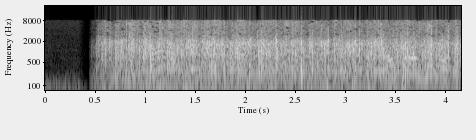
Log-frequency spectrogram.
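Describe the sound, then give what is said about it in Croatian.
Party supporters in central Belgrade burst into applause after a short quiet opening, a dense, crackling mass of clapping that stays loud and even, with voices mixed into the crowd noise. “Aplauz pristalica koje su centrom Beograda pronele kutije sa potpisima više od 300.000 ljudi.”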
